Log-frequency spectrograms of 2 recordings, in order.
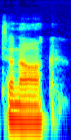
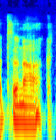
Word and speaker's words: Tanakh: Those are just vowels to get you to say the Tanakh, T and K-H, yeah. – Yeah, that's the phonetic pronunciation of the three letters.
